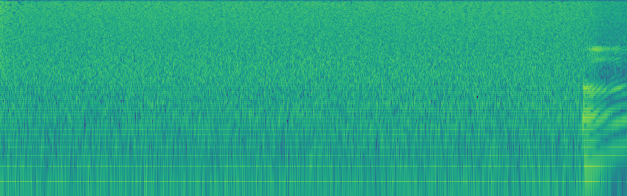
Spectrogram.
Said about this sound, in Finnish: Tämä tulee ilmeisesti vähän eri taajuuksilta, niin kuunnellaan miltä se niin kuin pinkki kohina kuulostaa.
